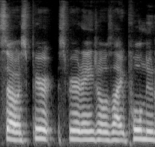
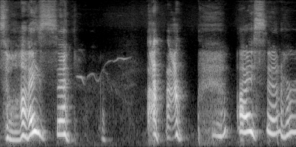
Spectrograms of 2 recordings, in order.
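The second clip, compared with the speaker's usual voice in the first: very slow, high, drawn-out talk through laughter; 8 semitones higher, 5 dB louder than usual. Telling viewers a story about a christmas gift, laughing while talking. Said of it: "I can't believe I'm laughing".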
